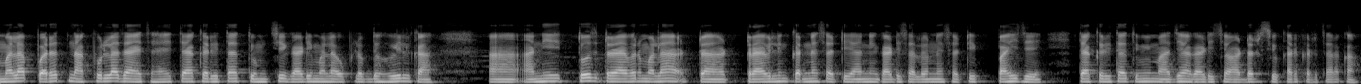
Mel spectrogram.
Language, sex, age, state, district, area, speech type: Marathi, male, 18-30, Maharashtra, Washim, rural, spontaneous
